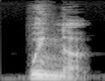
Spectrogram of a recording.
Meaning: 1. A deciduous tree of the genus Pterocarya native to Asia 2. A person who is or seems odd, eccentric, or crazy; especially, someone with bizarre or extreme political views
- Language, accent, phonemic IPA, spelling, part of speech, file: English, Australia, /ˈwɪŋˌnʌt/, wingnut, noun, En-au-wingnut.ogg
